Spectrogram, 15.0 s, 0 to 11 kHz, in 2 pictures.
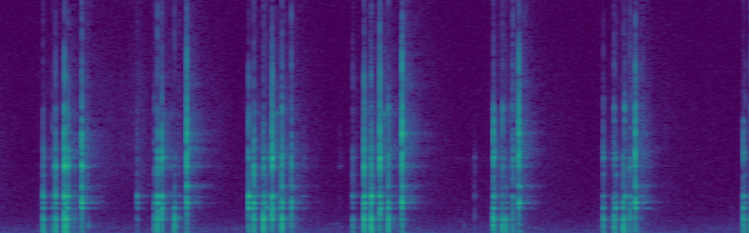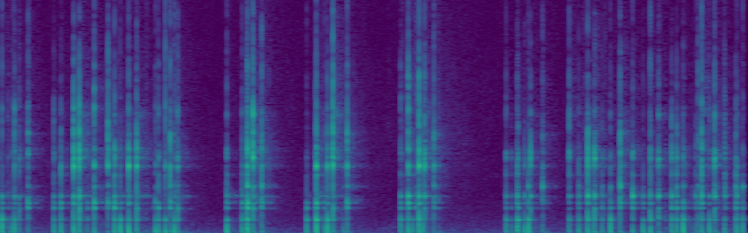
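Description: Long nails tap rapidly on the rounded back of a hand-sized, hollow, heart-shaped dark brown wooden bowl. They land in quick bursts of bright, clicky taps with a hollow woody tone around 650 Hz, each dying out almost instantly, separated by brief silences and running nearly continuously toward the end.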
